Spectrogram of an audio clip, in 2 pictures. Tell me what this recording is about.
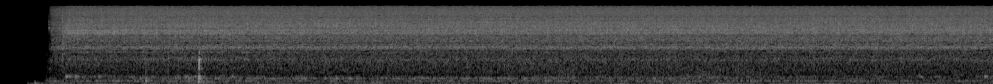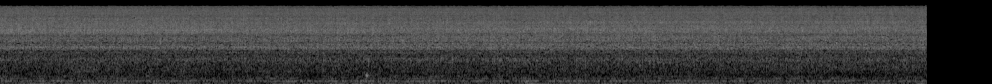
turn on sink
sink, turn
